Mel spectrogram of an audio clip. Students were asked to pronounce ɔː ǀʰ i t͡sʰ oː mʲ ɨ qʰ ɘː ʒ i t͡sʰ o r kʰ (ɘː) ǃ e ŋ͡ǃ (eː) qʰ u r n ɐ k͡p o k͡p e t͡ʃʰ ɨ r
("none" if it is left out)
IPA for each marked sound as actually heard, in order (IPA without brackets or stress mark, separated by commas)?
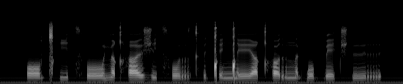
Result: ɘ, eː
